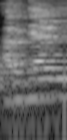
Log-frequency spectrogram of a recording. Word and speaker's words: Argand: I will have to go for exercise 1.3, but before that, this is what Argand diagram. I pronounce it as Argand. How you want to pronounce, that is up to you.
